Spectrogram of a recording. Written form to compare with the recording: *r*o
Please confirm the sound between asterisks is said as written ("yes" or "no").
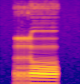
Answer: yes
